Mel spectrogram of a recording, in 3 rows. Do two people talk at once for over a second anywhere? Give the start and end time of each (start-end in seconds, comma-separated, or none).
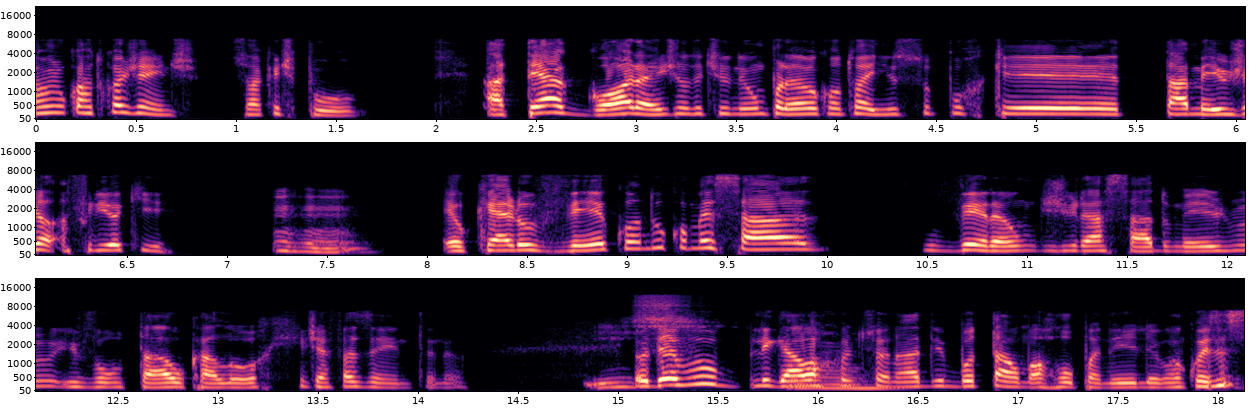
15.1-16.4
